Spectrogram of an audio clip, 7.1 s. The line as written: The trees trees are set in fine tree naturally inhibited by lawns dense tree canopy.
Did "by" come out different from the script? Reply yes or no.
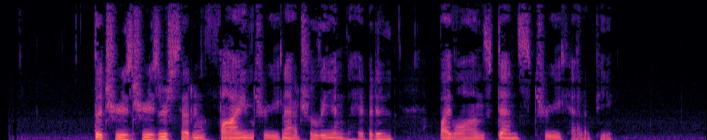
no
